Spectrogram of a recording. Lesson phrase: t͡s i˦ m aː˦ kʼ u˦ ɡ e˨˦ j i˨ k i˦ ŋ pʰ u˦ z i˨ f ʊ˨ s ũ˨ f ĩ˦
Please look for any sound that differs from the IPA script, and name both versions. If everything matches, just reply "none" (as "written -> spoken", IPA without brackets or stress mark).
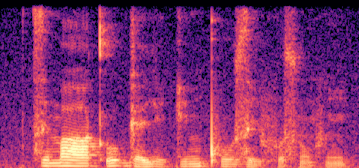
none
